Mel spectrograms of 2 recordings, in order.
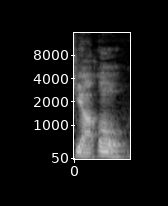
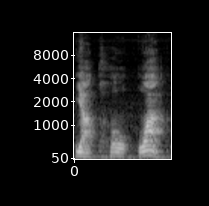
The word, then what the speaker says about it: Yahuwah: But I believe originally it was pronounced Yah-O, and eventually it became pronounced Yahuwah. and was also pronounced Yah or Jah, like we read in Exodus 15.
